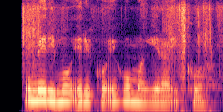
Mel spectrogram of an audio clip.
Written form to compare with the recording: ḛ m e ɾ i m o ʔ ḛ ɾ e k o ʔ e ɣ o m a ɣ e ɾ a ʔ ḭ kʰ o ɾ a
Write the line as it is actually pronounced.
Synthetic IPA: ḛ m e ɾ i m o ʔ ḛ ɾ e k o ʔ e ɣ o m a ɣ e ɾ a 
